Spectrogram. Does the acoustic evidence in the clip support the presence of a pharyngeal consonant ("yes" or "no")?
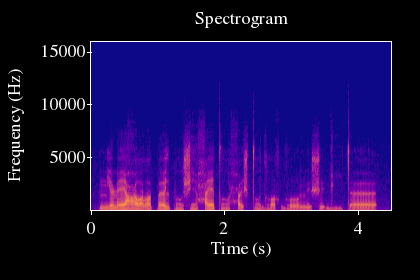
yes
